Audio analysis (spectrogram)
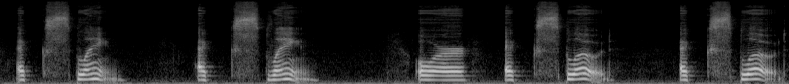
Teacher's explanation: you don't have a vowel sound between the ks and p sound so it's a cluster of three sounds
